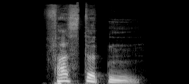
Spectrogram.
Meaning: inflection of fasten: 1. first/third-person plural preterite 2. first/third-person plural subjunctive II
- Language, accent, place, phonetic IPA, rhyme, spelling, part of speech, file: German, Germany, Berlin, [ˈfastətn̩], -astətn̩, fasteten, verb, De-fasteten.ogg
